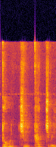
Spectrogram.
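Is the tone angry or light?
angry. It is said in an angry, harsh tone.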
